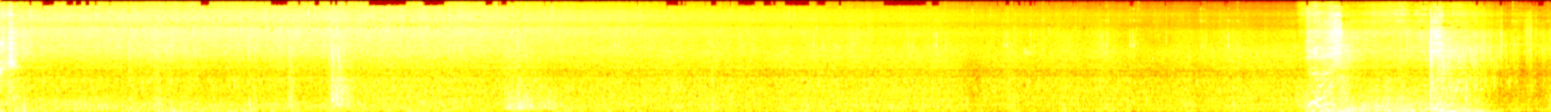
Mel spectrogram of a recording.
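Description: Steady rainfall in the Genshin Impact Archon Quest, with a constant hiss throughout and a few heavier crashing bursts near the end that suggest rolling thunder in the game's storm.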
